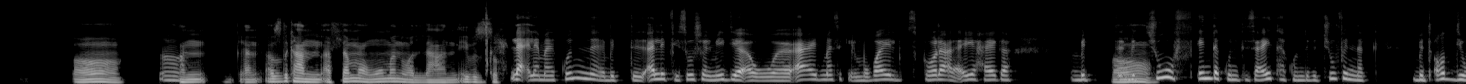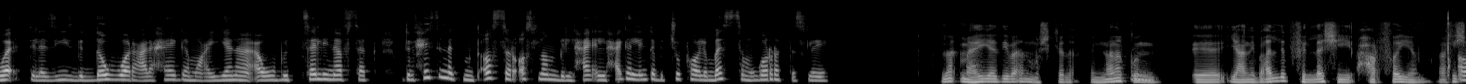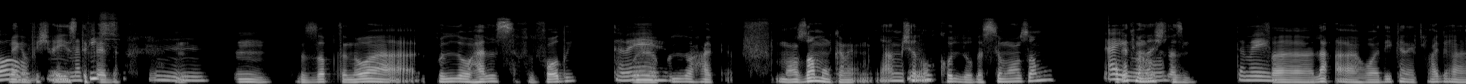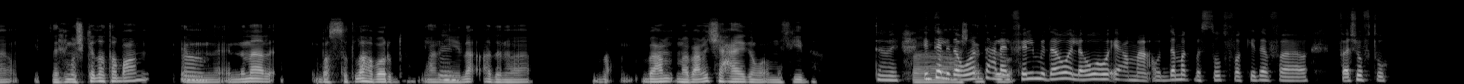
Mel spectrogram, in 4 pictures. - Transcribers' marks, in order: in English: "السوشيال ميديا"; in English: "بتسكرول"; tapping
- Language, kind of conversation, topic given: Arabic, podcast, احكيلي عن تجربتك مع الصيام عن السوشيال ميديا؟
- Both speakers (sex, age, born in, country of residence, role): female, 35-39, Egypt, Egypt, host; male, 20-24, Egypt, Egypt, guest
